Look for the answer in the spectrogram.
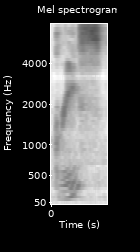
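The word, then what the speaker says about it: Gris: And then I also picked up a newer game called Grease. I think that's how you say it. It's G-R-I-S. Grease.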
